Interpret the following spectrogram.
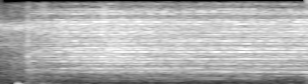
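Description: Steady high hiss of background ambience over a constant low rumble.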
